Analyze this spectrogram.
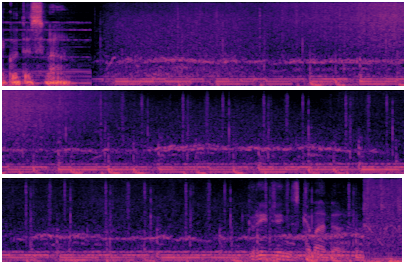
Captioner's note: sounds of the environment: wind, footsteps, rain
